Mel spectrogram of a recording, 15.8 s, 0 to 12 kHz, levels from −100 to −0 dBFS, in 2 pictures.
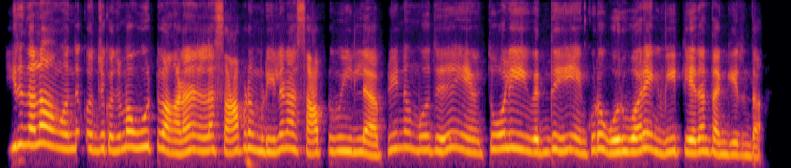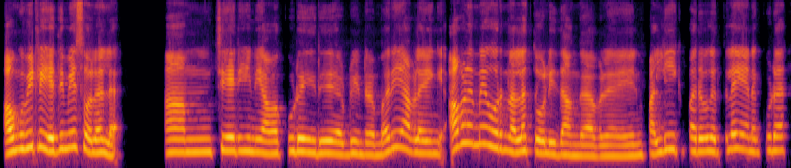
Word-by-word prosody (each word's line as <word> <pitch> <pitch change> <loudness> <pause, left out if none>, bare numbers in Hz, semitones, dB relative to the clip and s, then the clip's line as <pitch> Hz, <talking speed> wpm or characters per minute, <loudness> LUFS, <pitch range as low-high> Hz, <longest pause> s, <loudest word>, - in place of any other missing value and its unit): இருந்தாலும் 360 +2 +5
அவங்க 320 -4 0
வந்து 295 +2 -4
கொஞ்சம், 280 0 -3
கொஞ்சமா 265 +5 0
ஊட்டுவாங்க. 270 -8 +1
ஆனா 230 - +3
என்னால 260 0 0
சாப்பிட 255 +6 +1
முடியல. 235 +2 -1
நான் 270 -5 -4
சாப்பிடவும் 240 +4 -1
இல்ல 230 -1 -1
அப்படின்னும் 280 +7 -6
போது, 255 -2 -1 0.3
என் 220 -2 -5
தோழி 295 +2 +1 0.2
வந்து 235 +4 -2 0.2
என்கூட 245 +6 -3
1 230 +1 +6
வாரம் 265 +5 +4
எங்க 230 -4 -4
வீட்டிலயே 230 -2 +2
தான் 240 -2 -1
தங்கி 200 -1 -2
இருந்தா. 180 -3 -6 0.4
அவங்க 245 +5 +5
வீட்டுல 315 0 +3
எதுவுமே 285 +4 0
சொல்லல. 225 -5 +2 0.6
அம் 230 0 +1 0.3
சரி, 255 -1 +2
நீ - - -1
அவ 210 - +1
கூட 245 -1 +2
இரு, 220 0 0
அப்படின்ற 200 0 -3
மாரி 230 +9 -1
அவளை 225 -3 0 0.3
அவளுமே 375 +2 0
ஒரு 295 - +1
நல்ல 230 +2 +3
தோழி 210 -2 +1
தாங்க. 185 -2 -2
அவ 170 0 -5 0.3
என் 185 +1 -5
பள்ளி 235 +7 -1 0.2
பருவத்துல 245 +3 0
எனக்கூட 255 +1 -5
245 Hz, 185 wpm, -20 LUFS, 225-280 Hz, 0.6 s, 1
